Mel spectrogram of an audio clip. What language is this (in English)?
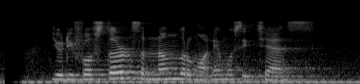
Javanese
